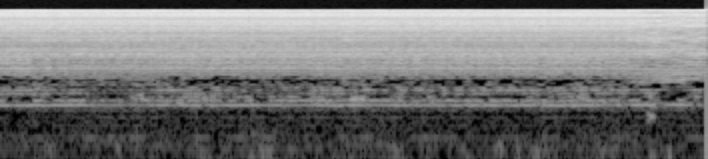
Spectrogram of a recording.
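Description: A tattoo machine buzzes steadily close by.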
